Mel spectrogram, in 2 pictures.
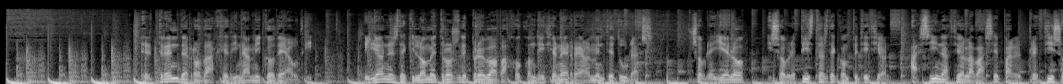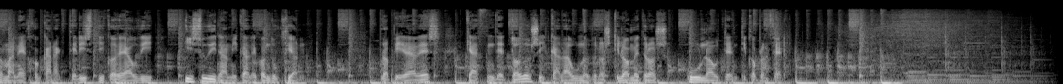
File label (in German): werbung, spanisch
